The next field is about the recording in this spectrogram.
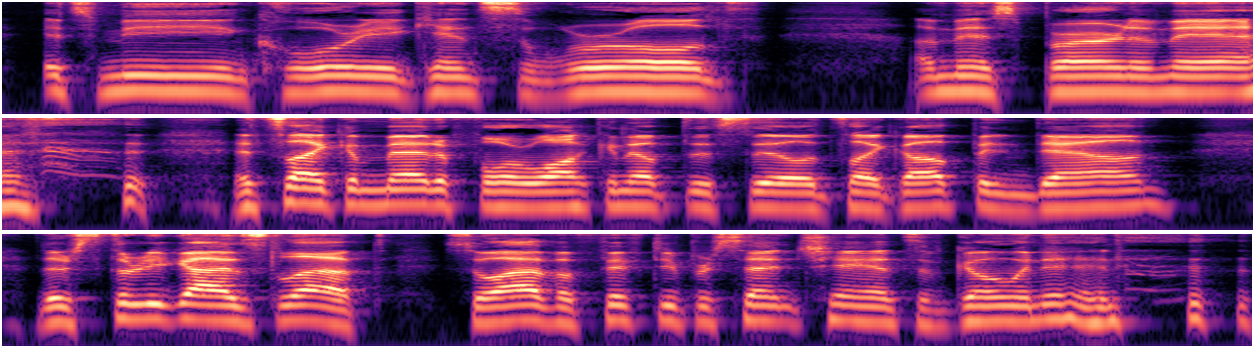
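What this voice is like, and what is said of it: Imitates another person's voice. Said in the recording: “do your best impression of Devin doing an impression of Nelson”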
